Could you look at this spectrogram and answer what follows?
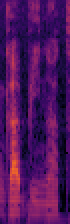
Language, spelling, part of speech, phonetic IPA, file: Polish, gabinet, noun, [ɡaˈbʲĩnɛt], Pl-gabinet.ogg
